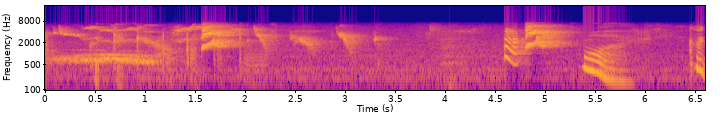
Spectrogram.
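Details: Pet Quaker parrot, a female almost three years old, indoors, chattering in varied chirps and falling whistled slurs, with a mumbled speech-like hum at the start and several downward-sweeping squeaks near the end.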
